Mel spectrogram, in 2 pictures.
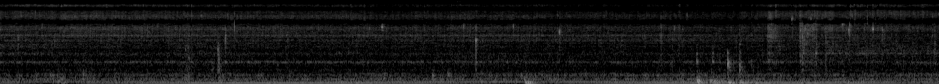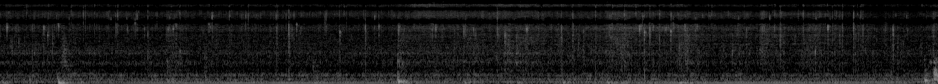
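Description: Onions sautéing in a pan, giving a steady, moderately loud sizzle and crackle throughout, with no talking.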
